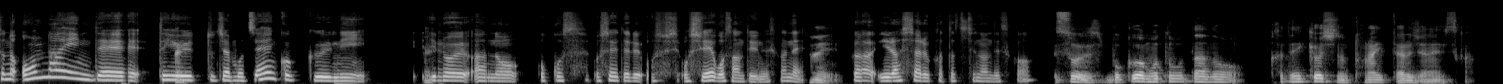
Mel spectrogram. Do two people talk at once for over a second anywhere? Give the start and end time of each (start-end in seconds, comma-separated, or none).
none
